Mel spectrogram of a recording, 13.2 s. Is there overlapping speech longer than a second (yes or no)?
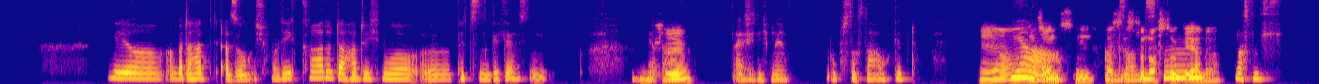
yes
